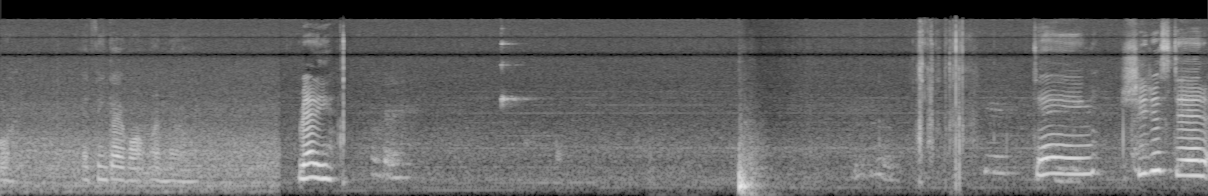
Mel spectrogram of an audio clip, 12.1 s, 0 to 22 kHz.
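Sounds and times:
person landing on carpeted floor: 0:07.4 - 0:07.8.

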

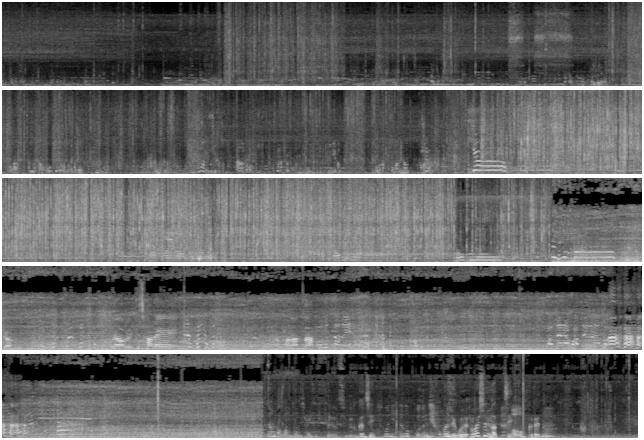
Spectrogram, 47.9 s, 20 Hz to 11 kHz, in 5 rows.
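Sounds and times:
torch flame jet hissing: 0:03.4 - 0:42.6
charcoal poured into metal box: 0:13.3 - 0:34.7.

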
